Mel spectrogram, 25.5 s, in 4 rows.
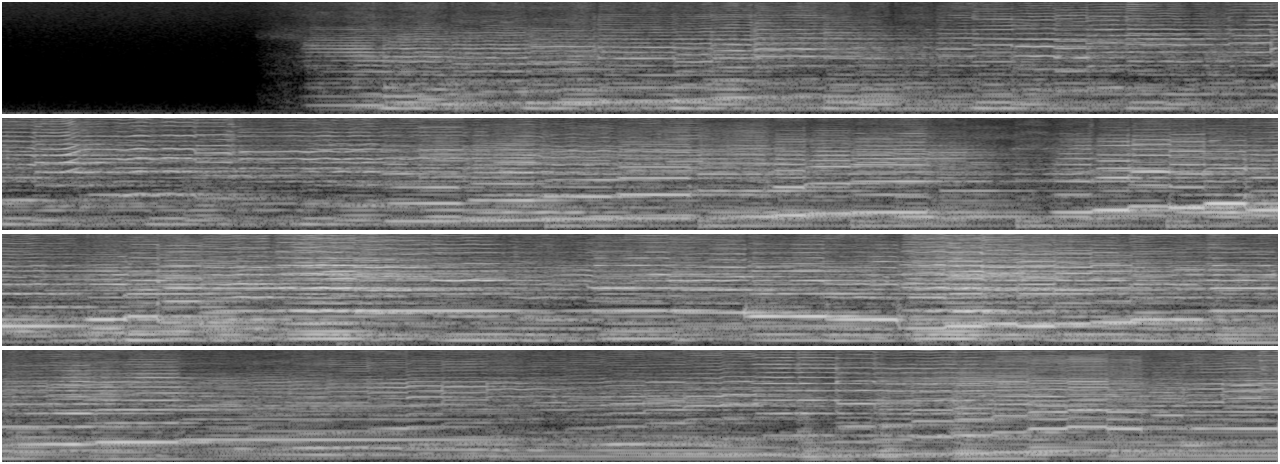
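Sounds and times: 
classical prelude, allegro deciso: 1.5 - 25.5.

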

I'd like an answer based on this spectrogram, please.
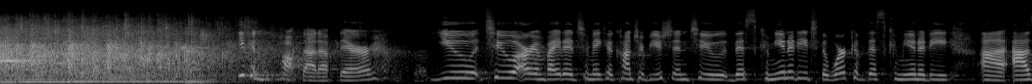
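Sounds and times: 
audience applause: 0.0 - 3.0
speech: 3.0 - 10.3.

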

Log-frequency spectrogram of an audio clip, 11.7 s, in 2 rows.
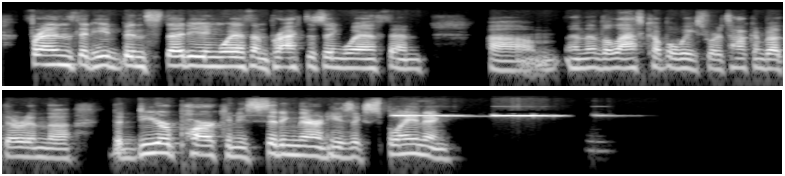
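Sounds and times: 
speech: 0.2 - 9.4
smoke alarm going off: 8.8 - 10.7.

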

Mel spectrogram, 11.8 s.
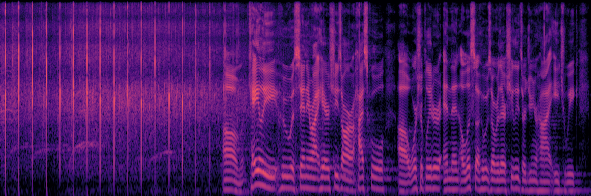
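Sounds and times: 
audience applause: 0.0 - 5.1
crisp evenly spaced claps: 0.0 - 5.1
speech: 4.4 - 11.8.

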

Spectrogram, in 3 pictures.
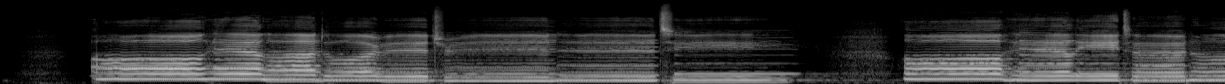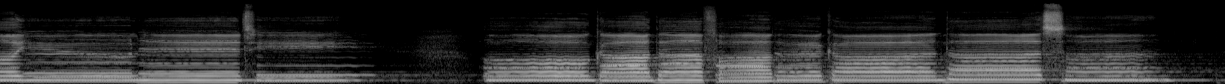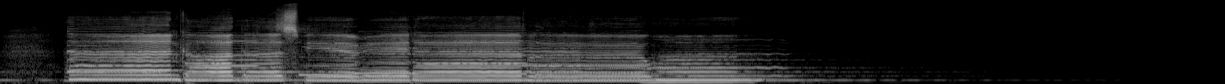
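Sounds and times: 
prominent tenor voice singing: 0.9 - 8.2, 9.0 - 16.2, 17.0 - 24.2, 25.1 - 32.8.

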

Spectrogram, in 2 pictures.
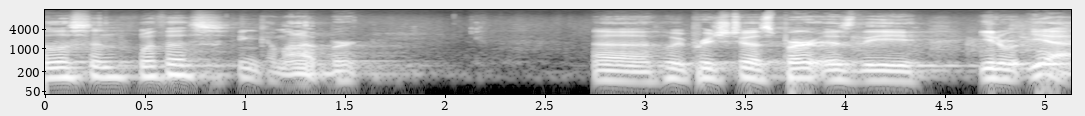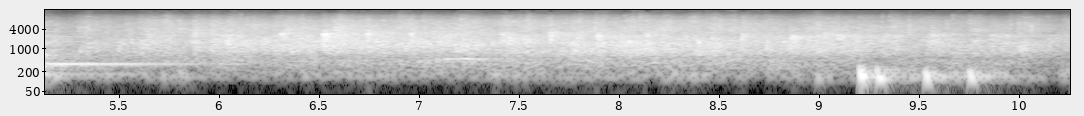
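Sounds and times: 
speech: 0.0 - 1.7, 2.8 - 5.4
crowd clapping: 4.0 - 10.2.

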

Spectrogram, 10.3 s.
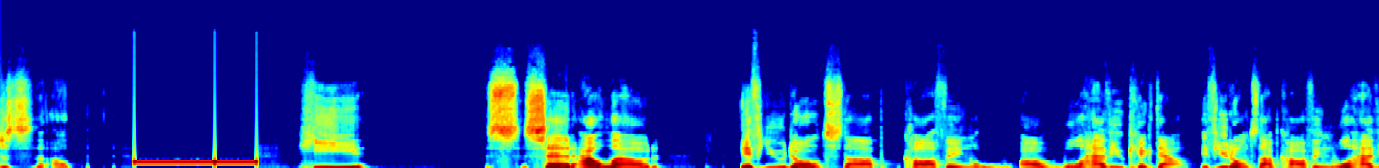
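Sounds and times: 
speech: 0.0 - 0.7, 2.2 - 2.8, 3.6 - 5.0, 5.6 - 10.3
high-pitched censor bleep: 1.0 - 2.0.

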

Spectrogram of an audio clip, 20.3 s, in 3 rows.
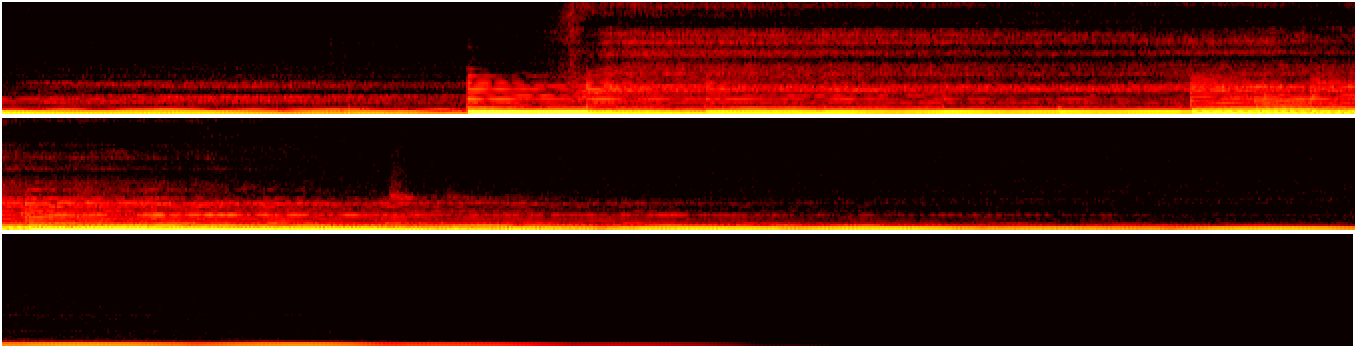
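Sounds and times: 
ambient music: 0.0 - 16.2.

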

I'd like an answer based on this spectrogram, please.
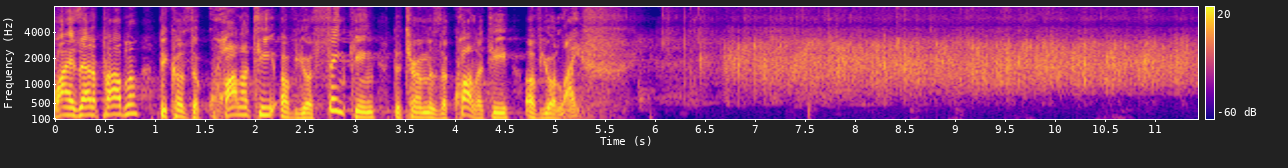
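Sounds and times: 
speech: 0.0 - 5.6
audience clapping: 5.7 - 11.4.

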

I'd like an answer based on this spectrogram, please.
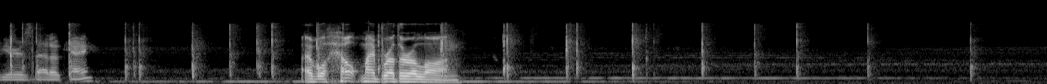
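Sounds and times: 
speech: 0.0 - 1.4, 3.0 - 4.7
faint steady low hum: 0.0 - 10.4
rhythmic hand clapping: 0.1 - 0.5, 1.3 - 8.1.

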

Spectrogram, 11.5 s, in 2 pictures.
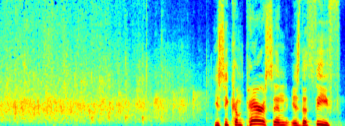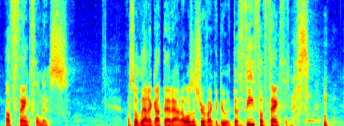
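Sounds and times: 
audience clapping: 0.0 - 3.9
speech: 3.6 - 6.9, 7.9 - 11.4.

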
